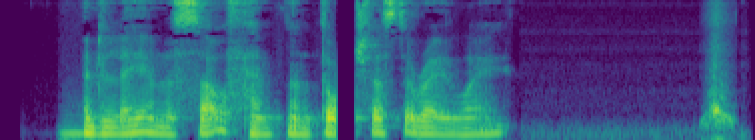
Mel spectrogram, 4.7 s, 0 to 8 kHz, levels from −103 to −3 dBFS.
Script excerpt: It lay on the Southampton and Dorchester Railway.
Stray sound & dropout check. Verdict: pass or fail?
fail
